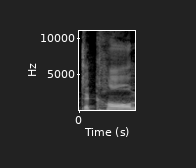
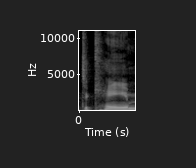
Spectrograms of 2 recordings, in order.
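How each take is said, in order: First: The last syllable sounds like the word calm. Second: The last syllable sounds like the word came. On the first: "as in calm? C-A-L-M?" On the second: "as in I have came?"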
